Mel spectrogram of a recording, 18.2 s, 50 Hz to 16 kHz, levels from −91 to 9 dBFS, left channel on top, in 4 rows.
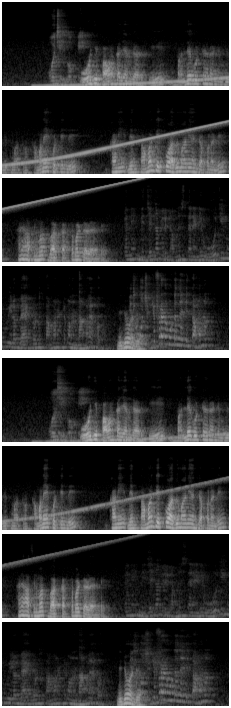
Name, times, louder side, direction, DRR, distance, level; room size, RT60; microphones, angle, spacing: sound 1, 0.6-11.9, left 9 dB, 75° left, 0.4 m, -37 dB
voice 1, 0.9-1.7 11.5-15.6 16.2-17.7, left 2 dB, 50° left, -2 dB, 3.1 m, -48 dB
voice 2, 1.6-6.0 6.7-9.0 9.4-11.2 15.9-16.4, right 3 dB, 30° right, 9 dB, 0.4 m, -30 dB
14.5 x 9.9 x 2.2 m, 0.68 s
head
